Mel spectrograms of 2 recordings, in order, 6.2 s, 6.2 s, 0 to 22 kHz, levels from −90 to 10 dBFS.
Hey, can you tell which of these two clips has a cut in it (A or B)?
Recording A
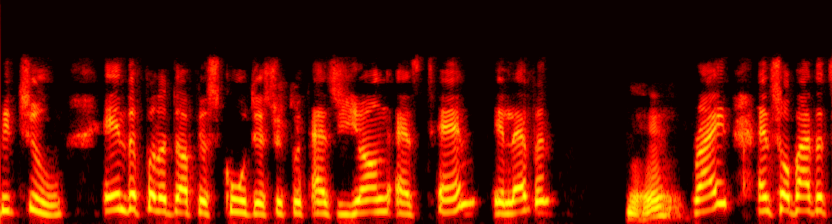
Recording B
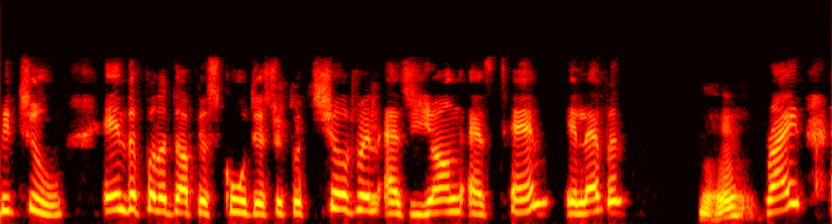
A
